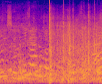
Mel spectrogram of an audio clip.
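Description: A starting pistol fires once with a sharp crack.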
